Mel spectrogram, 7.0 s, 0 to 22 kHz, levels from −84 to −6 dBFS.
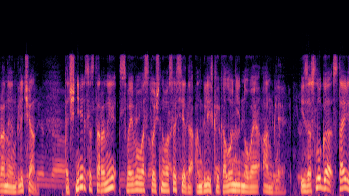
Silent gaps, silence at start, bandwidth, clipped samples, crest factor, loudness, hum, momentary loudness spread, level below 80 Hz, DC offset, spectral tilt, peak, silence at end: none; 0 s; 7.2 kHz; under 0.1%; 12 dB; -20 LUFS; none; 9 LU; -48 dBFS; under 0.1%; -6.5 dB/octave; -8 dBFS; 0 s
